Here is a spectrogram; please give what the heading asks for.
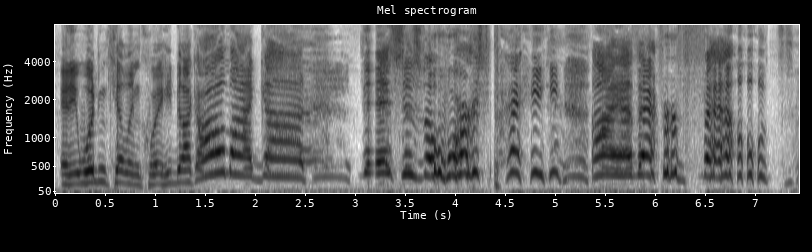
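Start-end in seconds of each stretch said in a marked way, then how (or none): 1.4-7.4 high, slow, pained wail; injured man wailing in pain, much higher; mock agony. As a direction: ham up the pain. Xander impaled in agony.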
